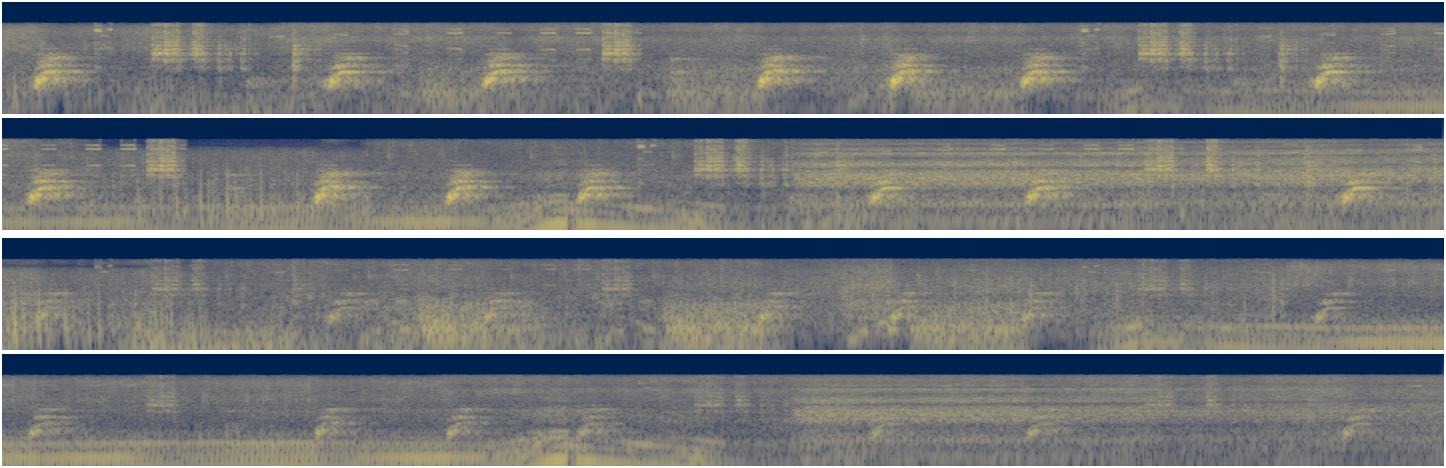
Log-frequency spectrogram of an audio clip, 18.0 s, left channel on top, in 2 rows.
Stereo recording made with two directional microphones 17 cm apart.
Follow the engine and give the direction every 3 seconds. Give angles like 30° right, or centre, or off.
50° right, 50° right, 40° right, 20° right, centre, 40° left.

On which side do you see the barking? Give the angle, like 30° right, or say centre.
60° left.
